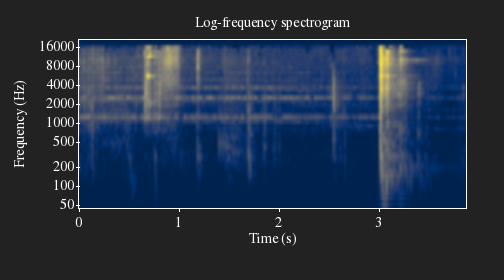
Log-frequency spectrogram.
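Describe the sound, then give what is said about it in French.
A small cast-iron bomb, unloaded and barely bigger than a hand grenade, is thrown and lands with one sharp, heavy thunk near the end. A few lighter knocks and rustles come before it. “La coque en fonte est beaucoup plus épaisse du côté des capsules. Ouais. C'est infaillible. Essayez vous-même, jetez donc celle-ci.”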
